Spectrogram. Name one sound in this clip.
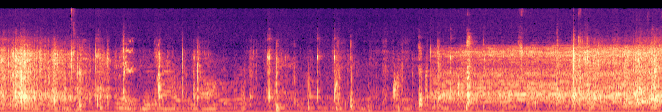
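A young girl sips a drink loudly through a straw.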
